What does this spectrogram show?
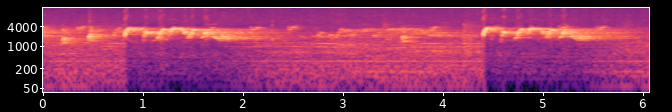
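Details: Red-whiskered bulbul contest song from Vietnam, used to prompt captive birds to sing: two energetic bursts of rapid, jumbled whistled notes, the second starting after a short pause.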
